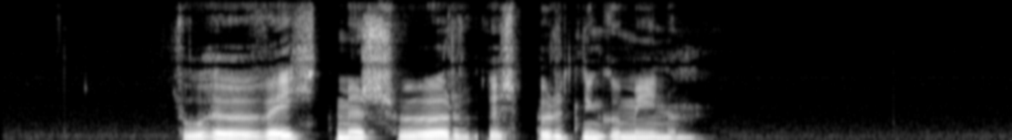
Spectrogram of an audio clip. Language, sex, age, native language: Icelandic, male, 18-19, Icelandic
